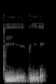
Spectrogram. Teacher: Deity with a flat D. So we go D, small Y connector into I, and then into a flap D with the E sound again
